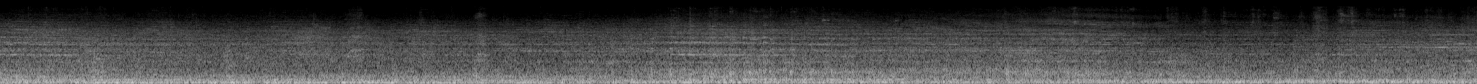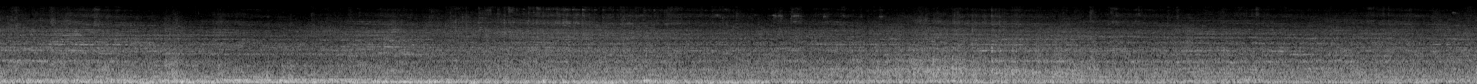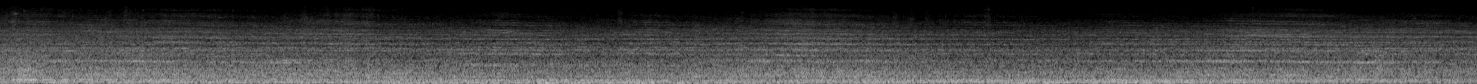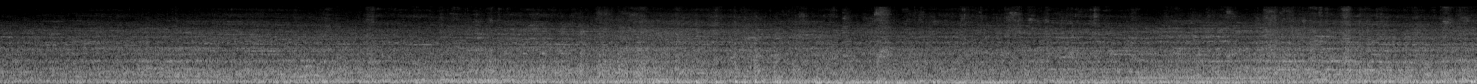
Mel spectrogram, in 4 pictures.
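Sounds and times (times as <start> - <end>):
train wheels rumbling on rail: 0.0 - 59.0
high wheel squeal: 50.8 - 59.0.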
